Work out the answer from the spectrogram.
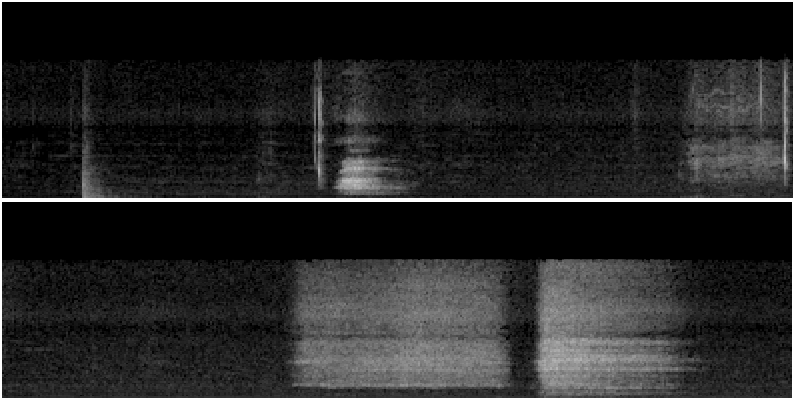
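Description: Coffee sipped during a break: a few soft slurps and breathy exhales separated by quiet pauses, heard over a constant low electrical hum.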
